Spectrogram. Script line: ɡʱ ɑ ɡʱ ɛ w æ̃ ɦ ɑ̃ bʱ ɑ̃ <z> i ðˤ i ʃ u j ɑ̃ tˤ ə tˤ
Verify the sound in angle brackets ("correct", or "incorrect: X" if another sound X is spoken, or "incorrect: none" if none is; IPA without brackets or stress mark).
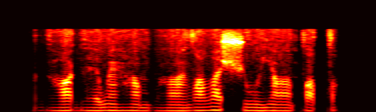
correct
